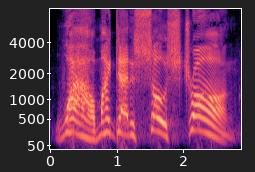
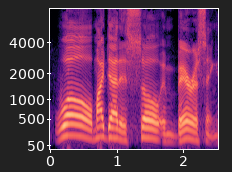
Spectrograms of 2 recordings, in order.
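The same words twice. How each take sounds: First: Drawn-out, higher, amazed "Wow, my dad is so strong"; awed wow. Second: Embarrassed whoa. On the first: Kids marveling at their dad, slow and amazed. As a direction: sound like a kid truly impressed by his dad. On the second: Kids mocking their embarrassing dad, mild cringe. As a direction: sound like a kid cringing at his dad. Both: Pretend. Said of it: "the intonation matters".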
